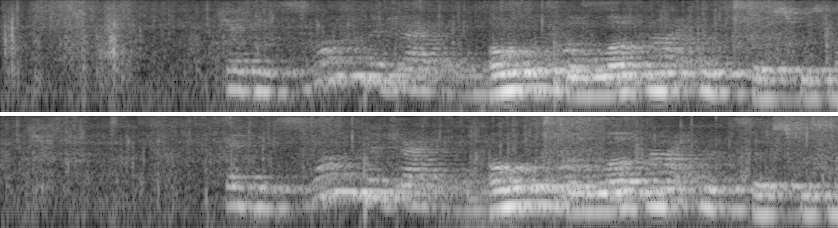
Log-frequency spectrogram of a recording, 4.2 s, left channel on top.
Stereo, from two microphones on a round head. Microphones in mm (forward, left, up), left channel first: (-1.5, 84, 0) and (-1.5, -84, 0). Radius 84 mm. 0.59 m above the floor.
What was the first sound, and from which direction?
A woman speaking, 45° right (ahead or behind).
